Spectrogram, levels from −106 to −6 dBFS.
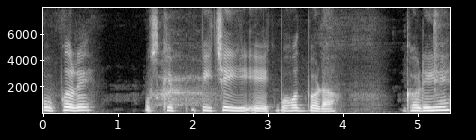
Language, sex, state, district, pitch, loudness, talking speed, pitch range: Hindi, female, Goa, North and South Goa, 220 Hz, -17 LUFS, 110 wpm, 200-230 Hz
